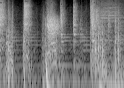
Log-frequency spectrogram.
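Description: Martial-arts fight sound effects for a staff and hand-to-hand brawl: a quick run of sharp whacks, about five in two seconds, with a whooshing swish near the middle.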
